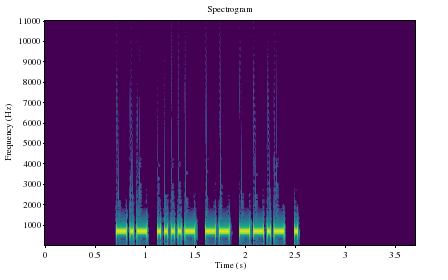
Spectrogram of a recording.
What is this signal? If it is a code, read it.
Morse code, heard as a keyed tone, about 44 wpm, 700 Hz. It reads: K4MQE
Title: Speed Racing - USA 1x3 Call Signs 35wpm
